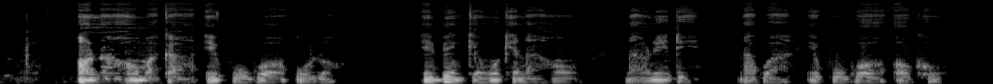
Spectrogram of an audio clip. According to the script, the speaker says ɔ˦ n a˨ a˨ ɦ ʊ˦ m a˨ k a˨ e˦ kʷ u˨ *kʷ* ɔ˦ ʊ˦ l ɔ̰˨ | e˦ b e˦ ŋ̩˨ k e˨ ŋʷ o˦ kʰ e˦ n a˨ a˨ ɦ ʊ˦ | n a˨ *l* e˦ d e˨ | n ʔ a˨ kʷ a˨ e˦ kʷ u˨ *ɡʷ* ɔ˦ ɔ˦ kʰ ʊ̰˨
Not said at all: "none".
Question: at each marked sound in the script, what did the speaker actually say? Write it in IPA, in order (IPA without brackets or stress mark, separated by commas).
ɡʷ, ɾ, ɡʷ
